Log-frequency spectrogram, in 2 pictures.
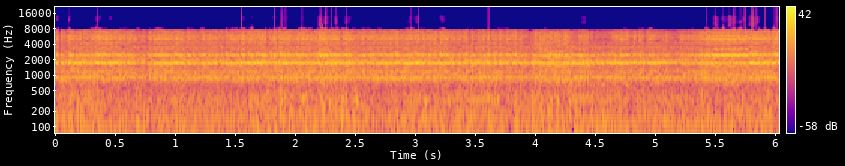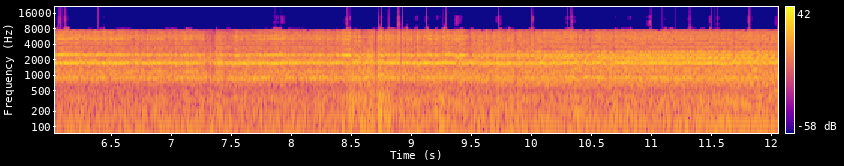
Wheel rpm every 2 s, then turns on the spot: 230, 230, 230, 230, 230, 210.
none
